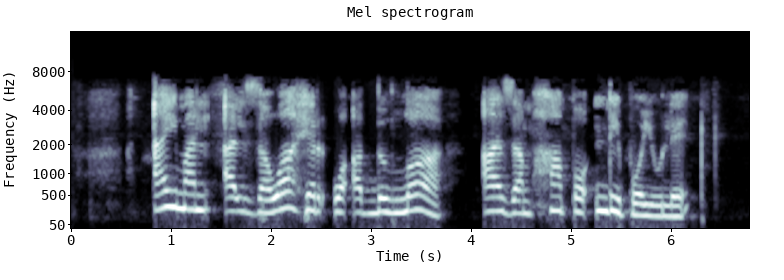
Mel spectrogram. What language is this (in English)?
Swahili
